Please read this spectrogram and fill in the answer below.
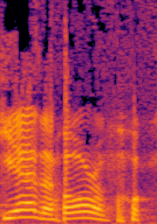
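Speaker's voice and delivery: high Jersey guy verdict; imitated Jersey accent. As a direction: grouse like a Jersey husband. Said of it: "The hardcore Jersey accent".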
